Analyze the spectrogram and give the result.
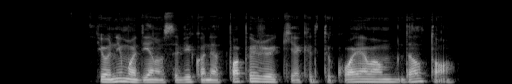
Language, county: Lithuanian, Utena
